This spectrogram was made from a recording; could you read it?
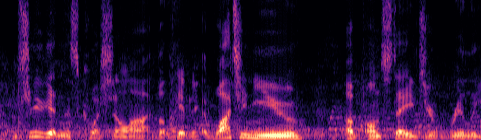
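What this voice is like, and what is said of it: Southern American accent. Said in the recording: “Nice to hear a southern accent.”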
